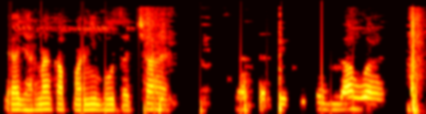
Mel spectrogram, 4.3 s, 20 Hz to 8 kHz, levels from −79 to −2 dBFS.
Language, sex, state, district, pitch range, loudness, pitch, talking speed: Hindi, male, Bihar, Lakhisarai, 140-155 Hz, -23 LUFS, 145 Hz, 125 wpm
